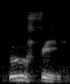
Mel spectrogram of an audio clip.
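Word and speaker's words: eufy: what are you putting on i think it's pronounced oofy it's e-u-f-y and right now if you look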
